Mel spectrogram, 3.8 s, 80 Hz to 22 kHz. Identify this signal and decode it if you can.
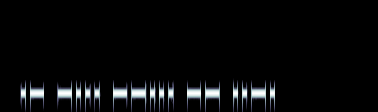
Morse code, heard as a keyed tone, about 26 wpm, 700 Hz. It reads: AB7MF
